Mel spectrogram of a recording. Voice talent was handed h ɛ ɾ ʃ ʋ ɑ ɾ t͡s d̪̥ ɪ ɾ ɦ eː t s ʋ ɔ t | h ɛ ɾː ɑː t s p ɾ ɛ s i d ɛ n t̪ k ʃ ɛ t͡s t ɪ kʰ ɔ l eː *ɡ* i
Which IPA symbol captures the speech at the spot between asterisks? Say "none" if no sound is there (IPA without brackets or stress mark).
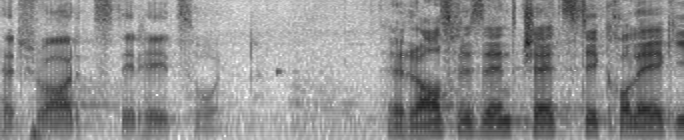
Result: ɡ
